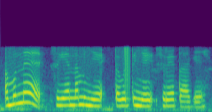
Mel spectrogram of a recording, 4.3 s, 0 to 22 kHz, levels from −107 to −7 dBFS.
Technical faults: bit errors on a digital phone line

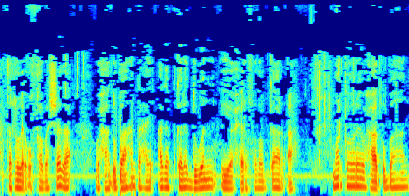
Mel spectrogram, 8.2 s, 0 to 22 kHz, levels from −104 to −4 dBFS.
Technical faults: WMA compression; processor overload crackle

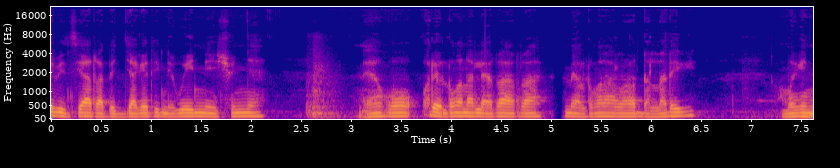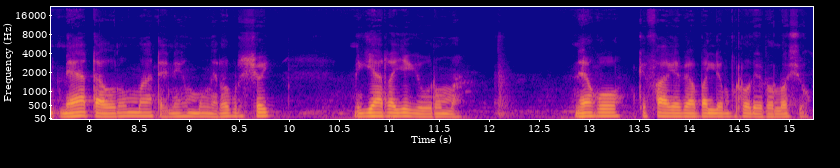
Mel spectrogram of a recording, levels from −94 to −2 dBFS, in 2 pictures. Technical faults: repeated stalls (stutter); jitter buffer slow-down; jitter buffer speed-up

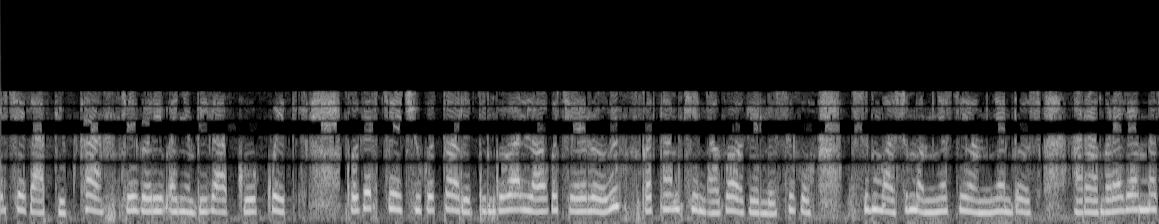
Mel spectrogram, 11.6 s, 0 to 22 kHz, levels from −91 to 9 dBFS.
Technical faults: MP2 compression

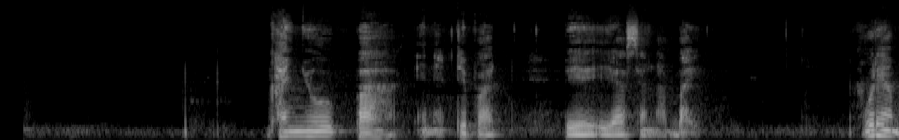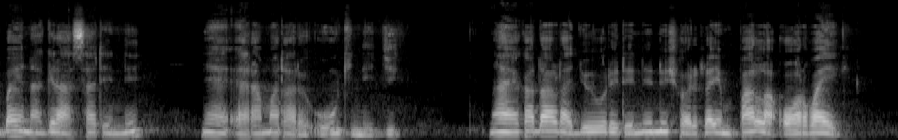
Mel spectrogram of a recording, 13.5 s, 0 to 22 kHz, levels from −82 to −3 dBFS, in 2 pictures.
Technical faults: none

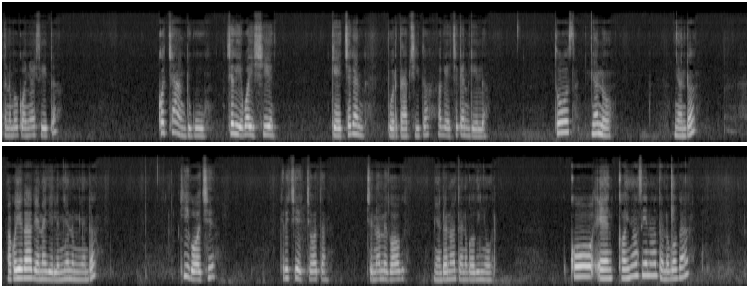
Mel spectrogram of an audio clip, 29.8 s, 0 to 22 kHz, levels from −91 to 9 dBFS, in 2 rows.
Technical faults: low-delay AAC compression

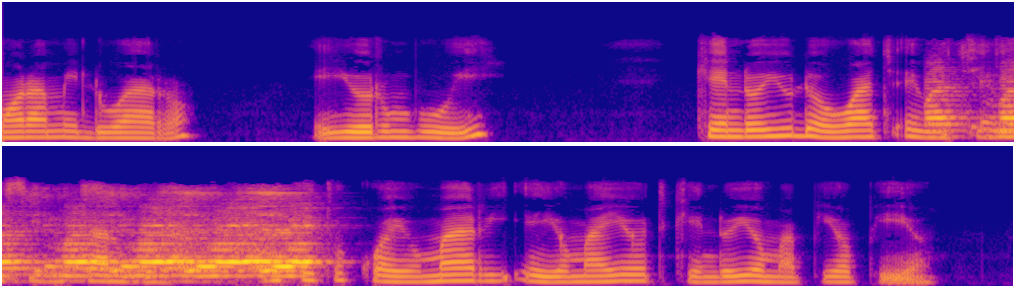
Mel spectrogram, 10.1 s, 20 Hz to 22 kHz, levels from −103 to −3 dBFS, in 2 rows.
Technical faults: feedback howl

